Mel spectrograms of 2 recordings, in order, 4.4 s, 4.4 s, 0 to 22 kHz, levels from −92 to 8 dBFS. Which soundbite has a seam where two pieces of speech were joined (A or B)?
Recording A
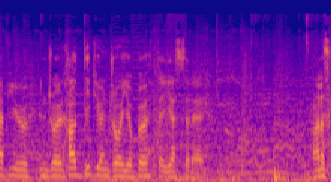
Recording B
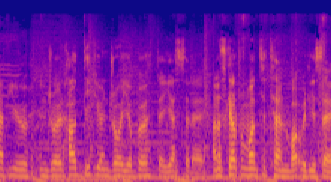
B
